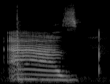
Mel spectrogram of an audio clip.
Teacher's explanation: it's a voiced S following a vowel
